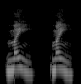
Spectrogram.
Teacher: I will be on the makhraj of ya. My middle part of the tongue will be raised to pronounce a ya.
